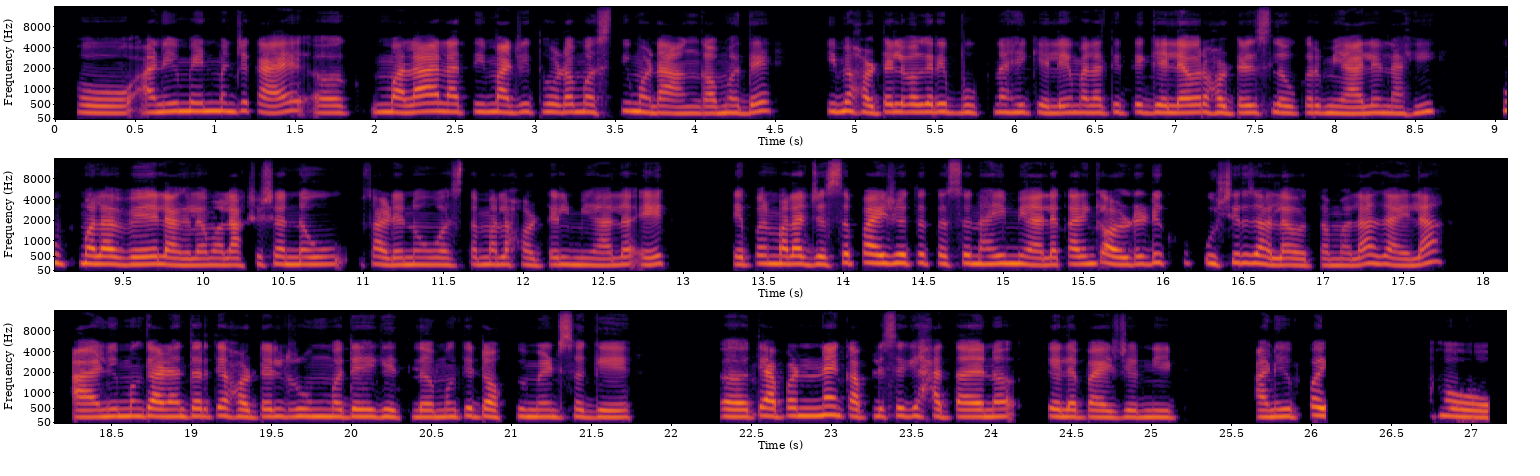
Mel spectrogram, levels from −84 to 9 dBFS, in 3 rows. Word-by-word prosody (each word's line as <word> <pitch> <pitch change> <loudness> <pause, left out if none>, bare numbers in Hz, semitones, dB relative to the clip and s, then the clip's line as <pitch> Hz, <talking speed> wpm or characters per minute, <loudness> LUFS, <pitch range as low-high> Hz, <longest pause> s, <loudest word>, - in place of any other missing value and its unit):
हो. 220 -1 -1
आणि 245 +2 0
मेन 275 0 +2
म्हणजे 275 0 0
काय 240 +3 +2
अ, 230 -6 -4 0.2
मला 250 +1 +3
ना 260 -1 +2
ती 255 - -3
माझी 250 0 +1
थोडं 250 -1 -1
मस्ती 250 +3 -3
म्हणा 225 -4 +1
अंगामध्ये, 215 +5 -2 0.4
की 265 - -2
मी 275 - +3
हॉटेल 250 +1 0
वगैरे 250 +1 +2
बुक 235 -2 -4
नाही 240 0 -1
केले. 225 -1 -1
मला 230 0 -1
तिथे 245 0 -5
गेल्यावर 235 0 +3
हॉटेल्स 230 0 -1
लवकर 225 -1 -3
मिळाले 205 +1 +1
नाही, 220 +2 -3 0.4
खूप 285 -4 -2
मला 250 -1 +6
वेळ 235 +2 +4
लागला 215 -2 +2
मला 220 0 0
अक्षरशः 240 +4 -2
9-9:30 235 -1 -2
वाजता 225 +1 -4
मला 235 0 -1
हॉटेल 225 +1 -4
मिळालं 220 0 -1
एक, 240 +2 0 0.4
ते 235 - 0
पण 265 -1 0
मला 255 0 +5
जसं 245 +4 +1
पाहिजे 280 -1 +5
होतं 280 +1 0
तसं 260 +2 -1
नाही 255 +1 +2
मिळालं. 230 -4 +3
कारण 250 +1 +2
की 280 - -2
ऑलरेडी 250 +2 +2
खूप 275 0 -21
उशीर 270 +4 -1
झाला 230 -6 +2
होता, 210 0 -4
मला 210 +6 -1
जायला. 240 +5 0 0.5
आणि 220 +2 +2
मग 240 0 +2
त्यानंतर 235 0 +3
ते 260 - +3
हॉटेल 230 +1 0
रूममध्ये 235 -1 +2
हे 230 - +3
घेतलं. 220 -1 -1
मग 225 +1 -1
ते 250 - +1
डॉक्युमेंट्स 225 -1 0
सगळे 215 -1 0 0.6
अ, 225 -1 +5
ते 265 - +1
आपण 255 +1 +3
नाही 280 0 +6
का? 245 - 0
आपले 235 +2 -5
सगळे 255 +2 -1
हाताळणं 230 +1 +2 0.2
केलं 225 -2 +2
पाहिजे 215 -1 0
नीट 210 -1 -1 0.5
आणि 225 +2 +2
पै 270 - +4 0.8
हो 225 -4 +2
235 Hz, 185 wpm, -24 LUFS, 220-250 Hz, 0.8 s, मला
